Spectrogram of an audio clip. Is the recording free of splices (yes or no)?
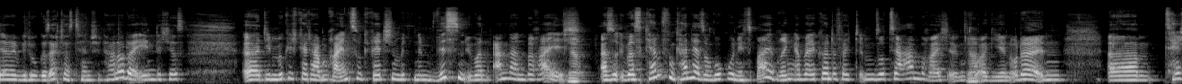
yes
